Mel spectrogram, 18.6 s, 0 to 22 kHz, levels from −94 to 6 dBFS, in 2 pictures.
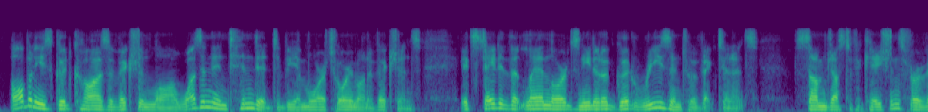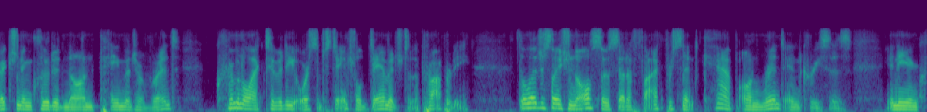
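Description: Speech, carrying heavy AMR wideband (HD Voice) codec damage for its whole length. The voice has the rough, raspy, buzzy grain of a low-rate pulse-excited vocal tract model, which points to the lowest AMR-WB mode, around 6.6 kbit/s, where too few bits remain to shape the excitation. The upper band is synthetic noise rather than real detail, and nothing is present above 7.2 kHz, the ceiling of the wideband codec.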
